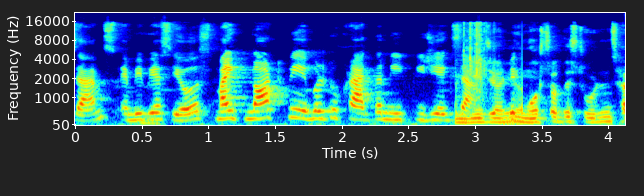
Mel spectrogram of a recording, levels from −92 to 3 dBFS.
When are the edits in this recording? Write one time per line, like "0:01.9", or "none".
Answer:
0:02.9

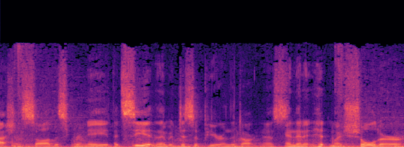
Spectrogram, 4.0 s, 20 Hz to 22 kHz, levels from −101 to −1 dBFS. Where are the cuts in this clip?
0:01.1
0:02.7

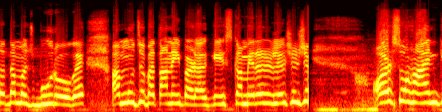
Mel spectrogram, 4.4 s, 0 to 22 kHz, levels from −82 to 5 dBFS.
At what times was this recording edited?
0:03.1

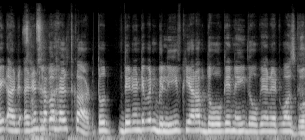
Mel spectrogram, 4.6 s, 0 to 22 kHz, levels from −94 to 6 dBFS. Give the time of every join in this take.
none

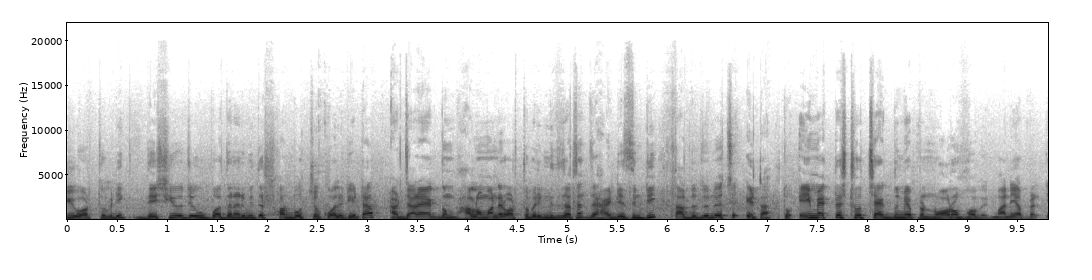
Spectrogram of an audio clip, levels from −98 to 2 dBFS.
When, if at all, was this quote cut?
0:07.1

